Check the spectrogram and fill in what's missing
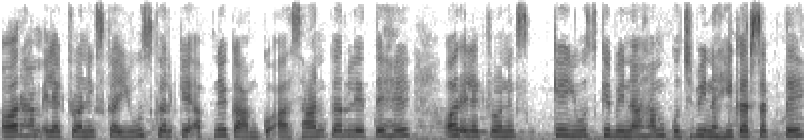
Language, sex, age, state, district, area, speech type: Hindi, female, 18-30, Madhya Pradesh, Seoni, urban, spontaneous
